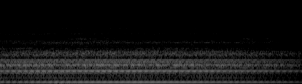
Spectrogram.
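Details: Three-phase bench grinder motor after swapping its capacitor for a calculated 25 µF one: steady, even hum with smooth whirr, no growl or labouring, easing off at the end; it had hummed loudly, vibrated and overheated before.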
